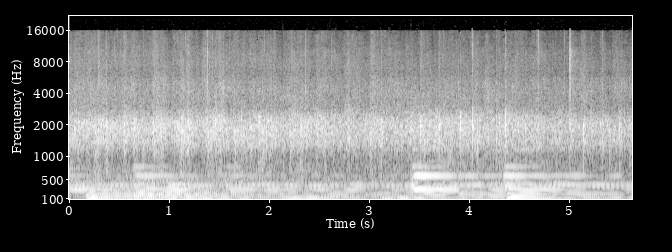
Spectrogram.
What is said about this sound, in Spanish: Vamos a darle fuerte el aplauso al Rey.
